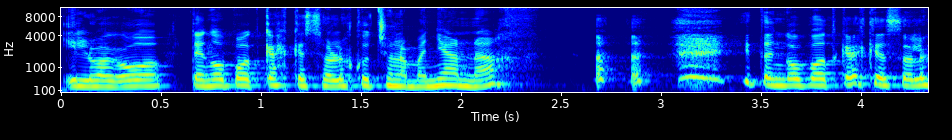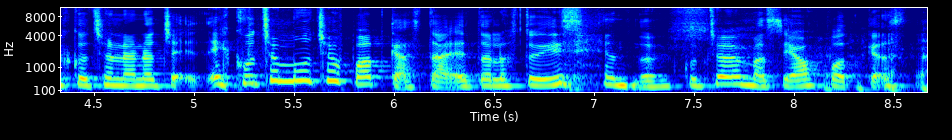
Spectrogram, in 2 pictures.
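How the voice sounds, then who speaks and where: A woman's fairly high-pitched voice, an ordinary speaking voice, with ordinary pitch variation, very even loudness and a fairly quick pace. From Venezuela. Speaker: wedding photographer and podcast co-host. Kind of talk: casual chat.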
